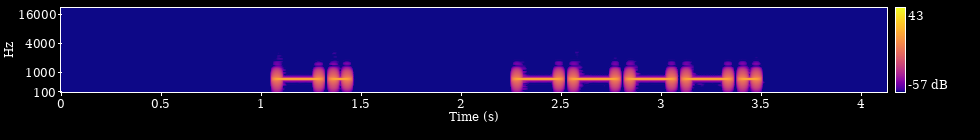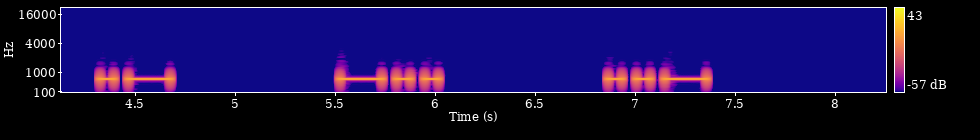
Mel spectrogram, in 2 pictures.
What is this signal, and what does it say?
Morse code, heard as a keyed tone, about 17 wpm, spaced as for 8 wpm, 700 Hz. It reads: N9ADU
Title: USA Call Signs - 5 Characters - 4x Character Spacing - 17wpm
